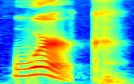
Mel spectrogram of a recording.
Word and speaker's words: work: And as you heard in the intro, these are words that have the W sound W and then the stir sound as in the word work.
